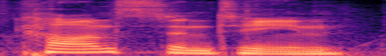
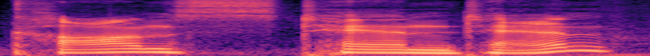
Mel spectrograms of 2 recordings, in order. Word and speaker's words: constantan: should have con Constantin I used to call this Constantine and I remember getting just just butchered in the comment section for calling it Constantine I I don't know why I called it Constantine because it is 100% constantan but Constantine is is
